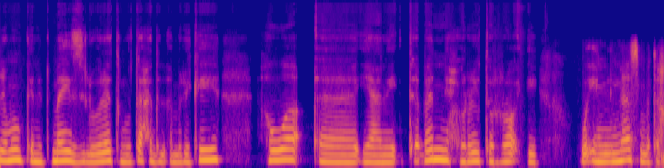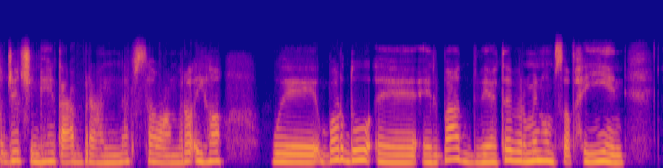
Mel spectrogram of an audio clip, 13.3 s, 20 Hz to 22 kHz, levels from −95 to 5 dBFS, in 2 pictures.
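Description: At 5.19 s a packet arrived late and the jitter buffer ran dry, producing a short stall from a late packet: the receiver held the last sound for about 75 ms, then resumed without losing anything.

Short concealed packet loss follows at 5.33–5.36 s and 5.50–5.54 s, where about 20 ms never reached the decoder each time. The synthesized fill makes each gap a brief smear or wobble.

From 5.67 s to the end, a call bitrate drop sets in. The encoder was starved of bits, consistent with a fall from about 32 to 8 kbps, and the audio band narrows from 20 kHz to 8 kHz. The result is rough, muffled sound, at its worst for 2.35 s.

At 10.06–10.58 s, a jitter buffer speed-up trims surplus buffered audio, roughly a twentieth of a second in small pitch-period cuts. The sound plays about 9% fast at unchanged pitch and feels hurried.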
